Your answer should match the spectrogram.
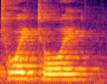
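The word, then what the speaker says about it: toetoe: grass in new zealand pronounced toy but the proper spelling is t.o.e so toy toy or t.o.e toy toy the toy toy was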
